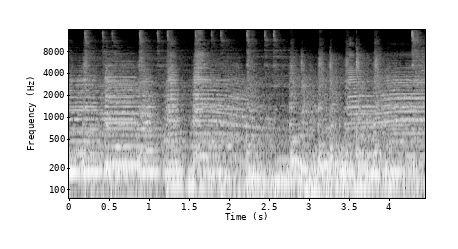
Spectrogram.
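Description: Junior high school jazz big band playing a blues in full ensemble: saxophones, trumpets and trombones together over drum kit, piano and guitar.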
